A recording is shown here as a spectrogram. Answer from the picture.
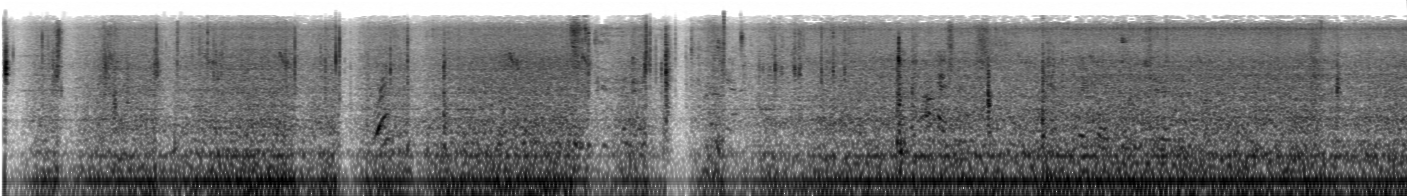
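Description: A steady low engine hum, with scattered sharp knocks and clicks over it.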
